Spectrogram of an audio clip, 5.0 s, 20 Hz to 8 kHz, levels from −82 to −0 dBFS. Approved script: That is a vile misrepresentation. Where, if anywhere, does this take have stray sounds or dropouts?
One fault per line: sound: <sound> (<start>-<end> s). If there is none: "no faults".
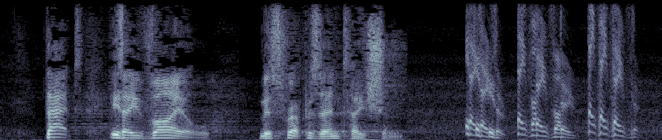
sound: chirp (3.5-4.8 s)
